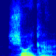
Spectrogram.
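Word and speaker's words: Saikat: How do you so, pronounce his name? Shoykot? Shoykot.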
